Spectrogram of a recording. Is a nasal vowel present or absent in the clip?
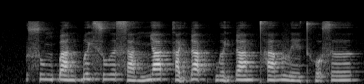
absent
